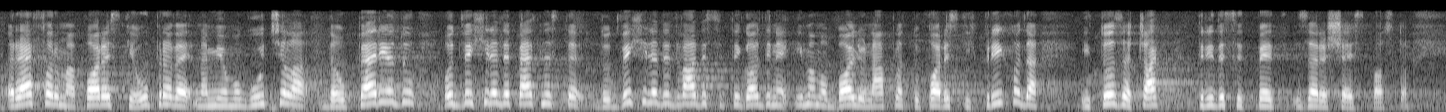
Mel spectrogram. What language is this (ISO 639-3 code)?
srp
